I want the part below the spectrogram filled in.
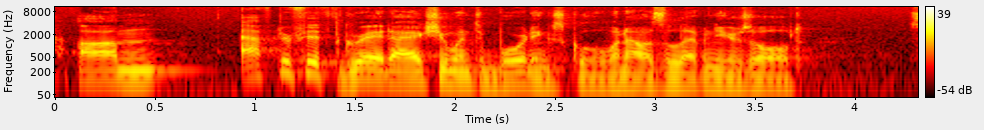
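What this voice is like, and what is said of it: Mixed American-British accent. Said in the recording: “my accent and why I don't sound like a typical Englishman ... I hear a little bit of it. ... I don't sound like 100% American, ... I don't sound British either”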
